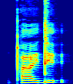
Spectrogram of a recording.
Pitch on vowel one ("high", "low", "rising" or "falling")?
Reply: high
